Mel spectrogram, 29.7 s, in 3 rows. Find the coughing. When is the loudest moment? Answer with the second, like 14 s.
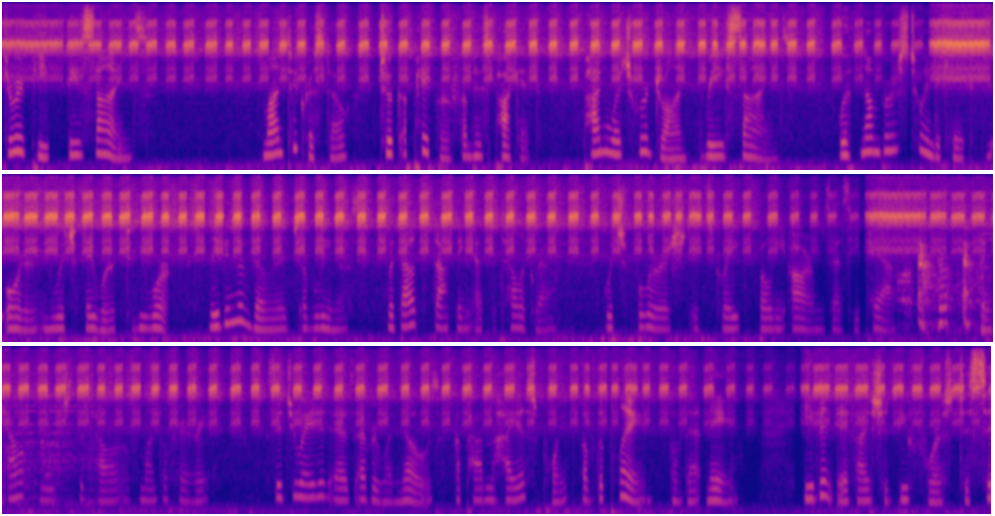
19 s.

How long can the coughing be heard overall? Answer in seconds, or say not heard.
2 s.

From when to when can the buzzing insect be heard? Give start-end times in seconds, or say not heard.
0.0-29.6.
